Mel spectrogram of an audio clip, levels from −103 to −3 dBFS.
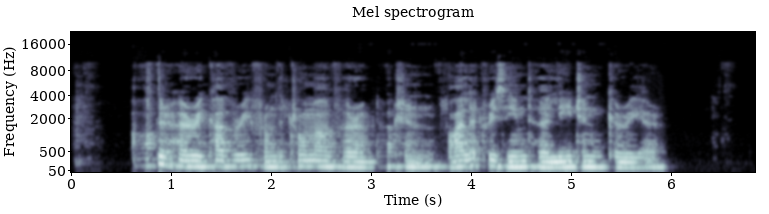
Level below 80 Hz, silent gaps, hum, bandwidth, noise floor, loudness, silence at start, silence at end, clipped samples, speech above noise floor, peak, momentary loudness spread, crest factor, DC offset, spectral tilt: -54 dBFS; none; none; 10 kHz; -74 dBFS; -20 LUFS; 0.6 s; 0.9 s; under 0.1%; 55 dB; -2 dBFS; 8 LU; 18 dB; under 0.1%; -6.5 dB/octave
